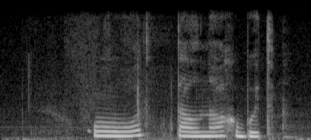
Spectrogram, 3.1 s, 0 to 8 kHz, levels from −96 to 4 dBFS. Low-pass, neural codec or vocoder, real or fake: 7.2 kHz; none; real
